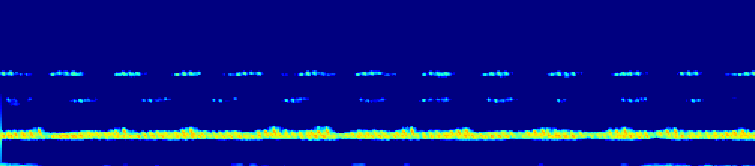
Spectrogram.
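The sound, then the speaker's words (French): A steady, shrill metallic chirring of countless grasshoppers, crickets, locusts and mole crickets in meadow grass fills the air without pause, pulsing slightly in a fast rhythm, with a faint low rumble at the start and end. “le bruissement lancinant et métallique des régiments de sauterelles, de grillons, de locustes et autres courtières, disséminés par myriades sur les herbes de la prairie.”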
